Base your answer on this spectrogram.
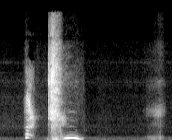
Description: Hayfever sneezes from this week (allergies have been so bad!)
